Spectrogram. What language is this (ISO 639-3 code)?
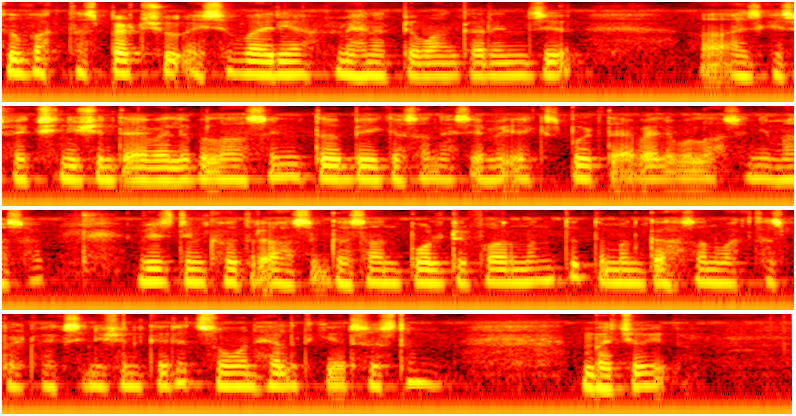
kas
